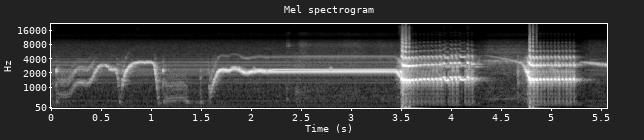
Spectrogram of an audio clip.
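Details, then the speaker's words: 1933 RCA cathedral radio Model 120 on a variac at about 100 volts with iffy original capacitors: high squeaky warbling tones sweeping and holding, loud bursts at high volume, differing by band; tube set motorboating, suspected audio load dipping the RF supply. "got motor boating at high volume squeaky motor boating so motorboats motor boats differently on different bands"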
